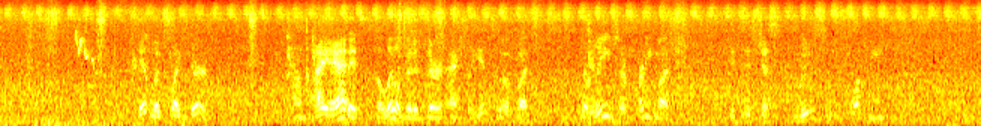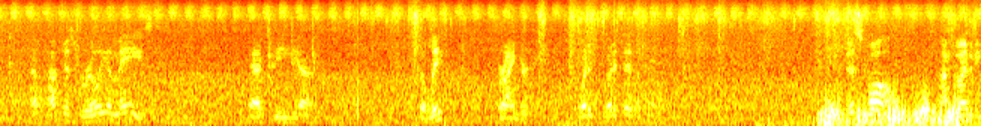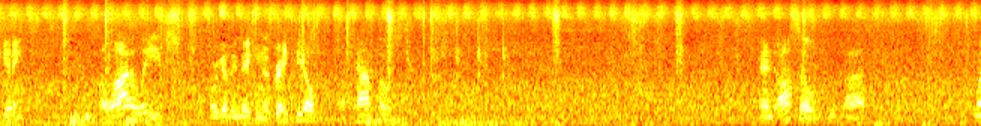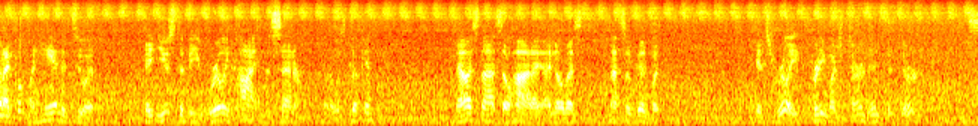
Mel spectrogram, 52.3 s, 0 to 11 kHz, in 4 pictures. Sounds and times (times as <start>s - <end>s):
Cricket: 0.0s - 52.2s
Chirp, tweet: 1.0s - 1.3s.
